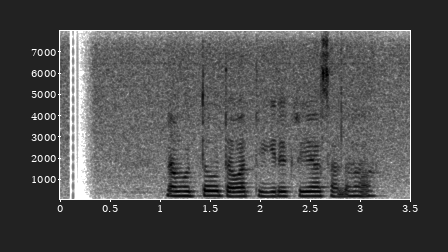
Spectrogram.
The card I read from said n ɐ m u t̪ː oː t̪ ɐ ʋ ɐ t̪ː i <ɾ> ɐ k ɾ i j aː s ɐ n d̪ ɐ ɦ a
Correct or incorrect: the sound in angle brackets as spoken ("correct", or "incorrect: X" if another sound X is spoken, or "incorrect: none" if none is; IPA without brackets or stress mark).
correct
